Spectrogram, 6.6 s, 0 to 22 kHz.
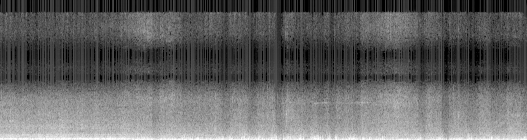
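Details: Torino S bus, Volkswagen 17-230 OD Euro V chassis, while driving: a steady loud low roar with a faint tone early on, constant under way, from a rear differential that is howling loudly.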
